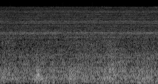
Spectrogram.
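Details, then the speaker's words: Steam locomotive in preservation pulling about 150–160 tons on a curve: thin steady squeal over the rolling rumble as wheel flanges rub the inside of the rail, slowing the train; normal flange squeal. "see what happens is on the inside of the wheel there's a flange and as you start going around the curve and the plan starts rubbing against the inside of the rail which automatically slows the drain down"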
